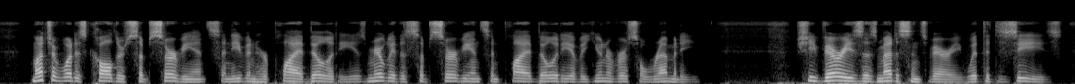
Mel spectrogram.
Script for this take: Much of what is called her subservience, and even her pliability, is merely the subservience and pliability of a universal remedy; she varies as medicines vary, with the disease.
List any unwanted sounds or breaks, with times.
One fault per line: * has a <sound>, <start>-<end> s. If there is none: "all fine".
all fine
